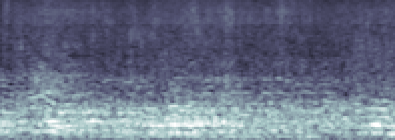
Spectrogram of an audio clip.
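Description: A dense, steady drone of many honeybees buzzing together, continuous, forming a thick humming swarm sound with no voices present.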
